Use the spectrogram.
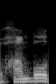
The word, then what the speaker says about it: Humble: And I'm joined by Pastor Kort Marley from Providence Church in, it's spelled Humble, Texas, but because Texans are so humble, they call it Humble.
